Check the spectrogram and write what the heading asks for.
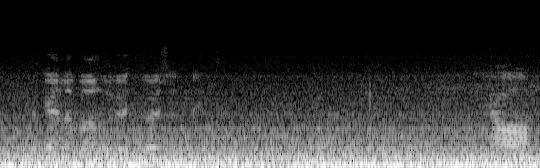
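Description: Steady low drone of engine and road noise inside the cabin of a van being driven.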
